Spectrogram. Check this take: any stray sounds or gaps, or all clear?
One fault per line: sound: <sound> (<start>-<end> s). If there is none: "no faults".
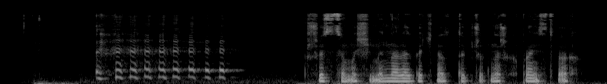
sound: laugh (0.9-2.5 s)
